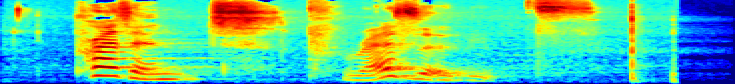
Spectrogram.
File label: "presents", English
